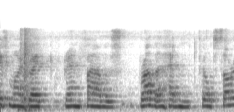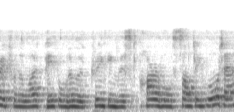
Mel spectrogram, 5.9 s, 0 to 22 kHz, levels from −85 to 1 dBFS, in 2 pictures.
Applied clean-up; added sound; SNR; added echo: none; Slam; 11 dB; reverberation time 1.6 s.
